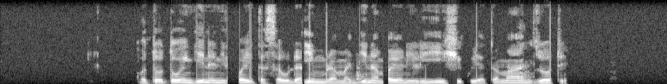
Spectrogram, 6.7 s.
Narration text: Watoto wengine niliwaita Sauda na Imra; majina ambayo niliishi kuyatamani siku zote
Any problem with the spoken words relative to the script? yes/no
yes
